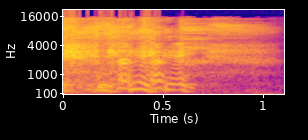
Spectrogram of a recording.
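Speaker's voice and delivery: sudden high burst of laughter; embarrassed laugh. Real, not acted. Embarrassed apology over quiet mic.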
